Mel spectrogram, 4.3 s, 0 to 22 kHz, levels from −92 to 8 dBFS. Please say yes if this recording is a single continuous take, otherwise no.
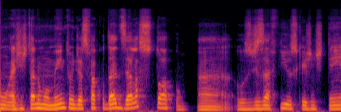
yes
